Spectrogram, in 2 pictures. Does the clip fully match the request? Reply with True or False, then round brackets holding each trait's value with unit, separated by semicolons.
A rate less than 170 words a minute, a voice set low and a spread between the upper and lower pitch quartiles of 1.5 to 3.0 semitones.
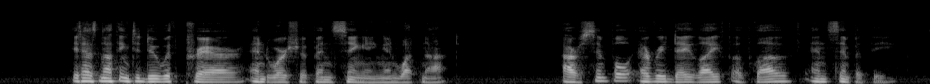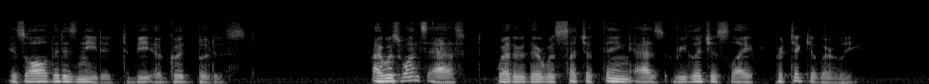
False (150 wpm; 120 Hz; 3.8 semitones)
